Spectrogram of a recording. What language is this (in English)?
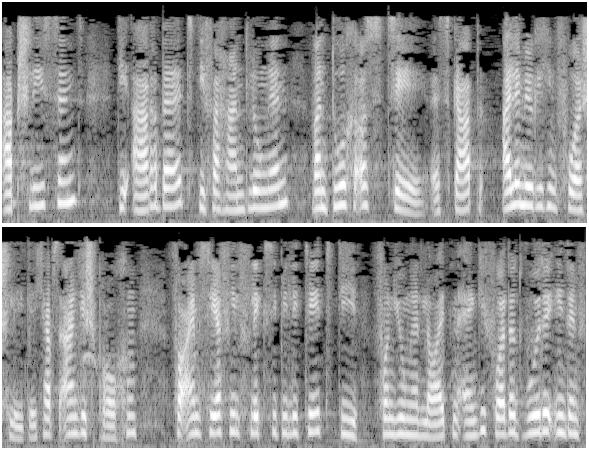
German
